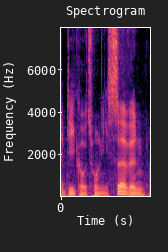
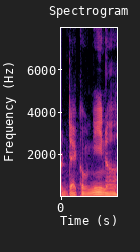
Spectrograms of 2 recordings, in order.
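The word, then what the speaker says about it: Deco*27: The original lyrics and music was by Deco27, or Deco Nina, however you want to pronounce his name.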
